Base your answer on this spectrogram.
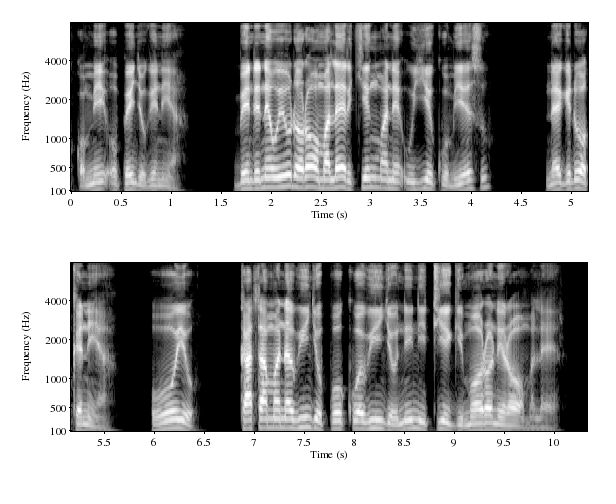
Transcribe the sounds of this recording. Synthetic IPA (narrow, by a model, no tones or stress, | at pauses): kɔmɪopeɲd͡ʒoɡɪnɪja̰ | bendenɛʊjʊdɔɾɔɔmalɛɾt͡ʃjeŋmanɛʔujiekwomjesu | nɛɡɪdwɔkɛnɪja̰ | ojo | katamanawiɲd͡ʒopokwawiɲd͡ʒonɪnitjeɡimɔɾɔnɪɾɔɔ̰ma̰lɛ̰r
